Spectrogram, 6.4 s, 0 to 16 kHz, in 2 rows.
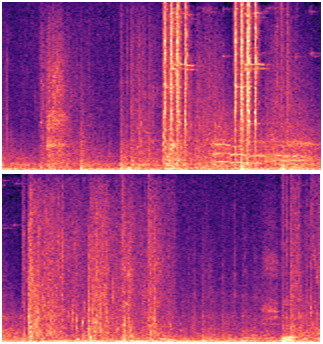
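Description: Gunfire in the sci-fi shooter The Outer Worlds 2: two sharp, loud bursts of shots close by around the middle, then scattered fainter shots and game ambience with a low hum.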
